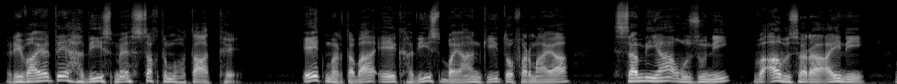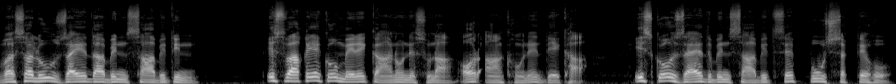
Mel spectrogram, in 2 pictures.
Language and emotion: Urdu, neutral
